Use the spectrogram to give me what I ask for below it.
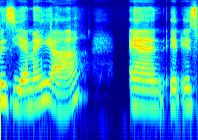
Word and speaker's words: Yemaya: on a new epic journey her name is yamaya but it's pronounced in different ways and tell us what is the correct pronunciation how you depict her in the book so her name is yemaya and it is pronounced differently all around the world yamaya is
